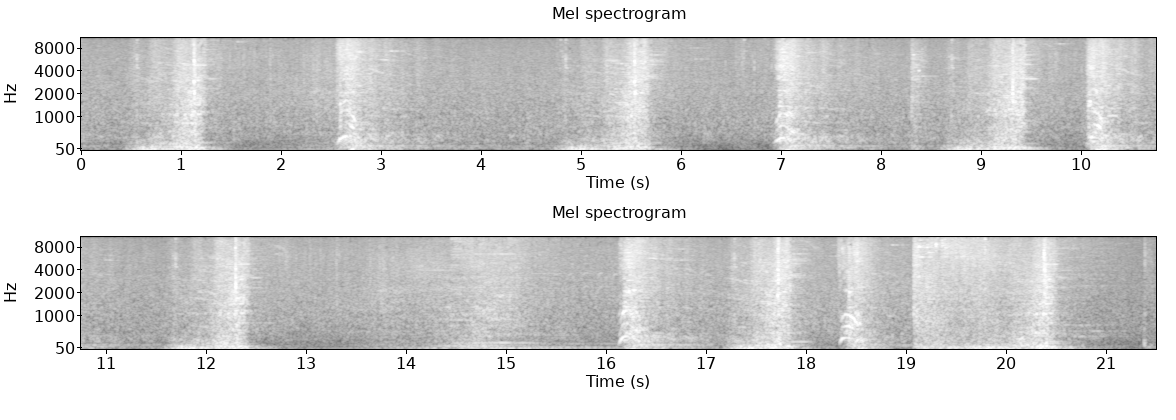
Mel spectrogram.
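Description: Breakable objects shatter with sharp cracks.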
